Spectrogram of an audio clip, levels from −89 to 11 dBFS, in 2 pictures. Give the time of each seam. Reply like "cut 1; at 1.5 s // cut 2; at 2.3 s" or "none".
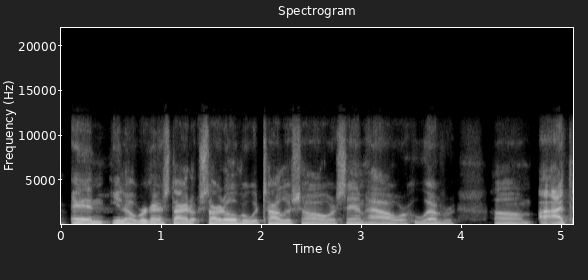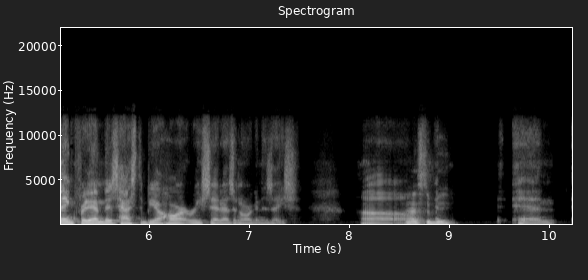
none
